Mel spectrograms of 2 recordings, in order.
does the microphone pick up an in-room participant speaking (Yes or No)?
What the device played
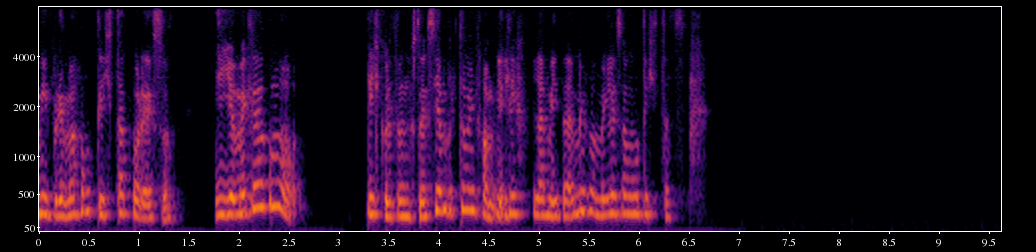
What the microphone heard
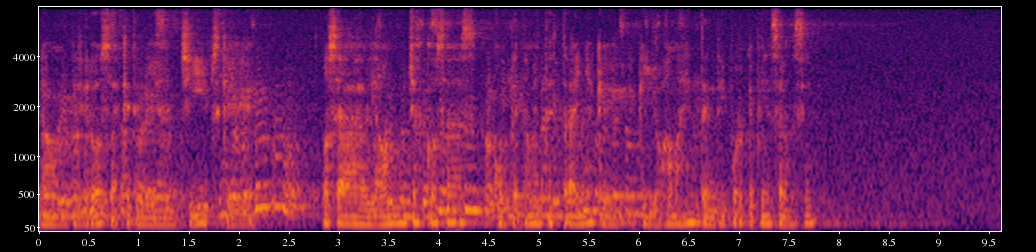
Yes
